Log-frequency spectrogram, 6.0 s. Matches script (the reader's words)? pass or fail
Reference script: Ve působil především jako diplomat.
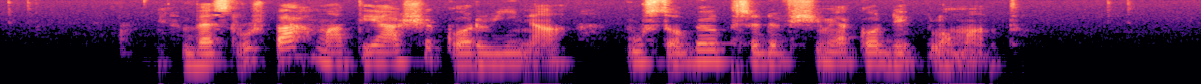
fail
